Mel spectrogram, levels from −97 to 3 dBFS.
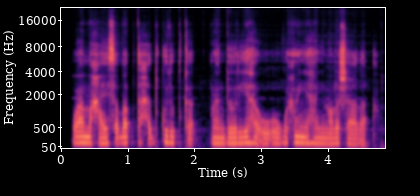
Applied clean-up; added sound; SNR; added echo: neural mask model DeepFilterNet 3.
